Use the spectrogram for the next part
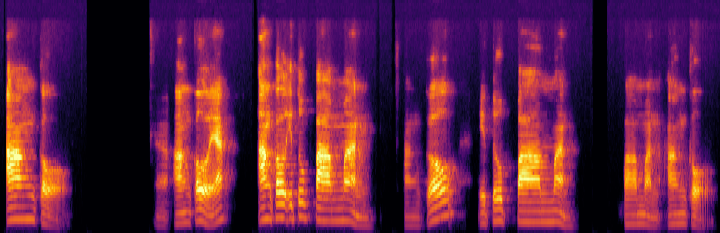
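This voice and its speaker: Slow, sing-song male language tutor. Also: mid-range voice, a bit bright. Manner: drills each word by slow repetition; mixes English words into teaching talk. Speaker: English tutor. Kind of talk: online vocabulary lesson.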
